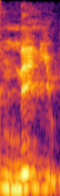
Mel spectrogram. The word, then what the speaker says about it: Nesli: de Guinée, pour Nelly, ça s'écrit Nesli, mais je crois que ça se dit Nelly, c'est un S muet, hein, donc pour Nelly.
